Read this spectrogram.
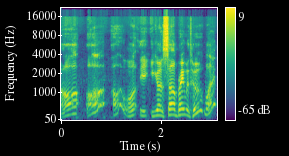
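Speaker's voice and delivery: flustered, surprised reaction.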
